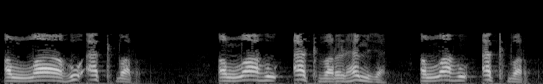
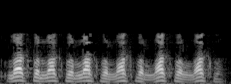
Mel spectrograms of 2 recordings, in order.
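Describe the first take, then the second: First: الله أكبر with a clear "الله" and full hamza; careful الله أكبر, each syllable present; full takbir. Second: الله أكبر gabbled as "لا كبر", the name of God lost; fast clipped الله أكبر, fading lower; clipped takbir. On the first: Shown as a demonstration. Teacher demonstrating the correct takbir. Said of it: "ما طلع لفظ الجلالة". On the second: Retold or imitated. Teacher imitating people rushing the takbir. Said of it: "بعض الناس يقول".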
